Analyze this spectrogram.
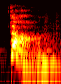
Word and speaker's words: Tarn: Monopoly lance une édition Tarn. Enfin, Tar, le Tar. Chez eux, ils disent le Tar. Ils prononcent pas les N.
